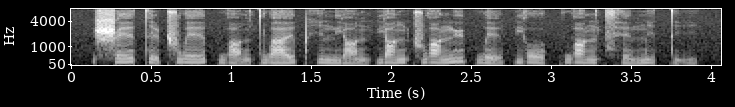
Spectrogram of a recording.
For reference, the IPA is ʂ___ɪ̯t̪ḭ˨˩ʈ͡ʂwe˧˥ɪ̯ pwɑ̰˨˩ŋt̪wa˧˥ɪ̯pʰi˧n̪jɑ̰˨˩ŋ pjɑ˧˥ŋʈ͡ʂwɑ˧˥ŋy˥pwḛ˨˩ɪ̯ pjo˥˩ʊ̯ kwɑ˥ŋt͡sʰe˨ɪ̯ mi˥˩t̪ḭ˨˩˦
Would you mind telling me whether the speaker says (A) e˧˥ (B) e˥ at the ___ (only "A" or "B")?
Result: A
